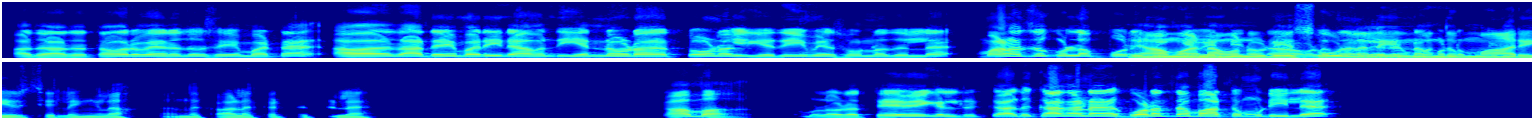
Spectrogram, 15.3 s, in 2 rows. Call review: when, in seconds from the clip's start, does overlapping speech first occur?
5.6 s

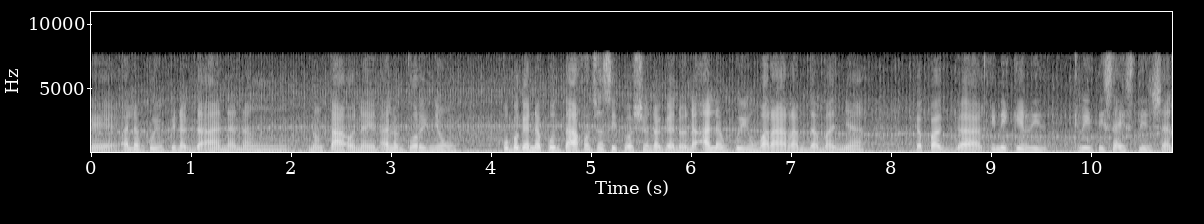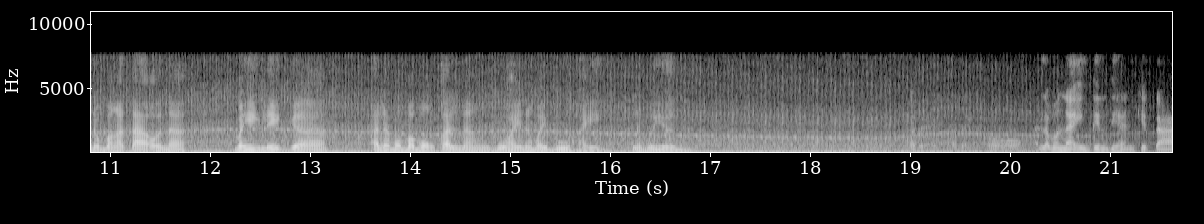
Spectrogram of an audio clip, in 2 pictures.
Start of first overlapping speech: none

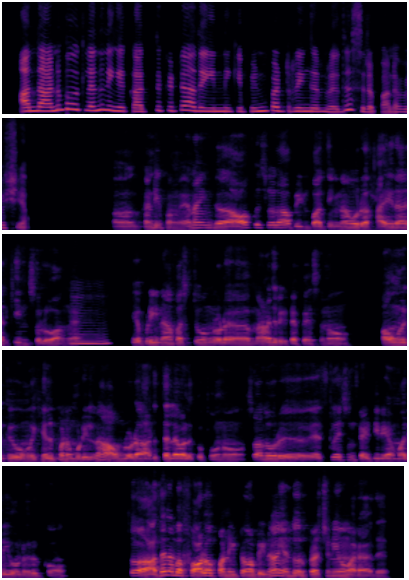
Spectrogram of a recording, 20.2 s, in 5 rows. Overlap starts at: none

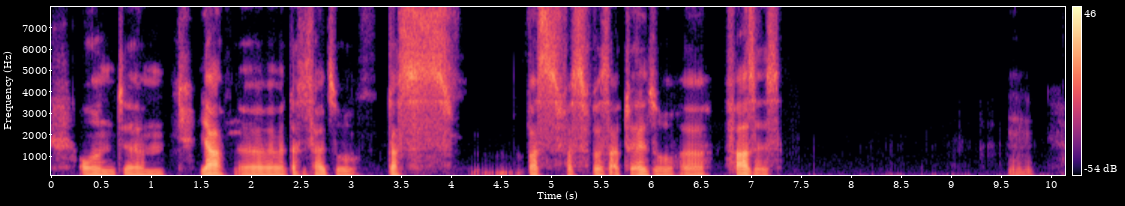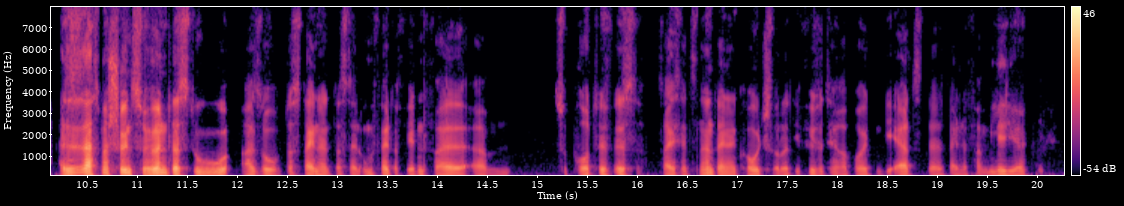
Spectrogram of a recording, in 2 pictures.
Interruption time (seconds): none

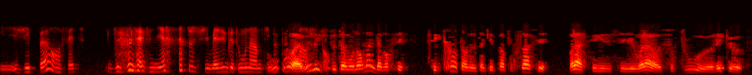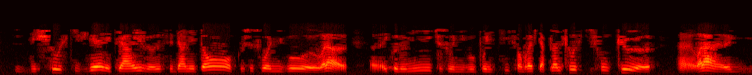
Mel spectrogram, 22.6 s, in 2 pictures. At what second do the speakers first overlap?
4.0 s

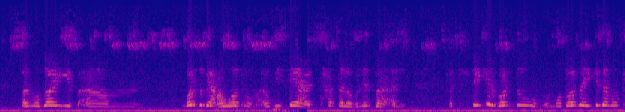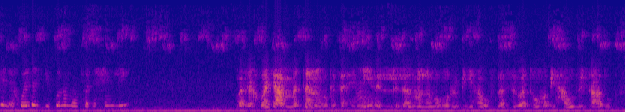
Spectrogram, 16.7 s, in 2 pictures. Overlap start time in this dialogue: none

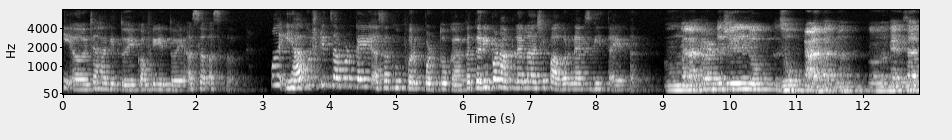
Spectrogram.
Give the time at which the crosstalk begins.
none

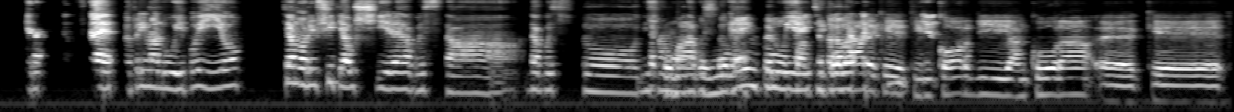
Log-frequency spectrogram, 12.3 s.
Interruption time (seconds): 6.7 s

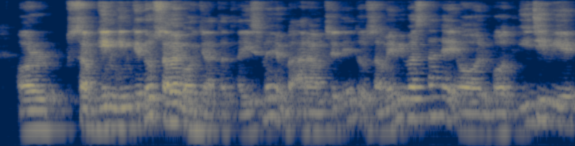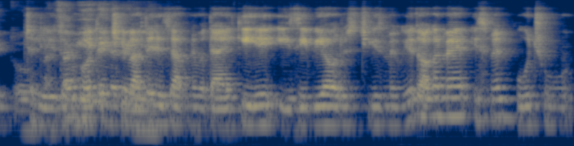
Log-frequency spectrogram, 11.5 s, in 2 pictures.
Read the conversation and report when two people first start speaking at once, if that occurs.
6.0 s

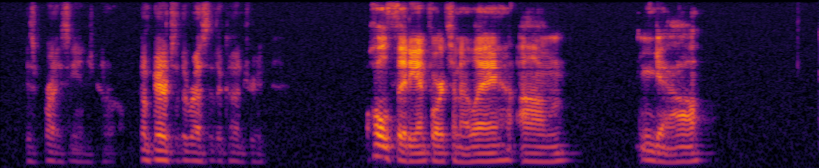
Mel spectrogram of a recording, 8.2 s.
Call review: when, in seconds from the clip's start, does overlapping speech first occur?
none

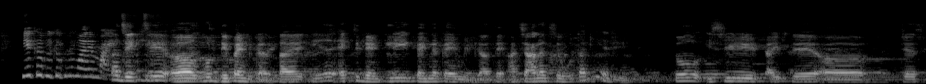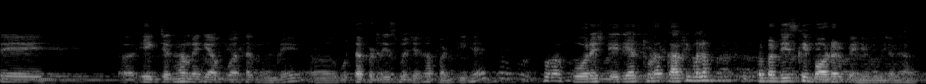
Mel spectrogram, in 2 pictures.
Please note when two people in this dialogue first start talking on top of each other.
1.1 s

